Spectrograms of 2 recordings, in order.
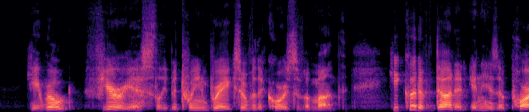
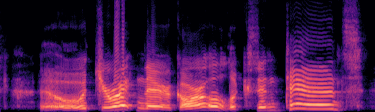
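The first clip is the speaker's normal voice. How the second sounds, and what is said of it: Condescending lilting voice. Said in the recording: “With a condescending lilt, I might add.”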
